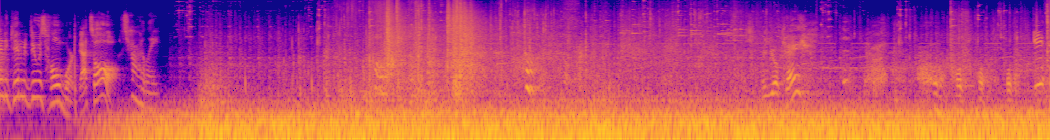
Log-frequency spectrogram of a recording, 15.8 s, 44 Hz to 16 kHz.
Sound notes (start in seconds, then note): 5.4 whimpers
